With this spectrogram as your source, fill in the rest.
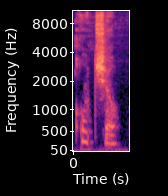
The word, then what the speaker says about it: ocho: Next is O, which is the same as English, except a little bit shorter of a pronunciation. Como, or ocho. Ocho is a better example.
